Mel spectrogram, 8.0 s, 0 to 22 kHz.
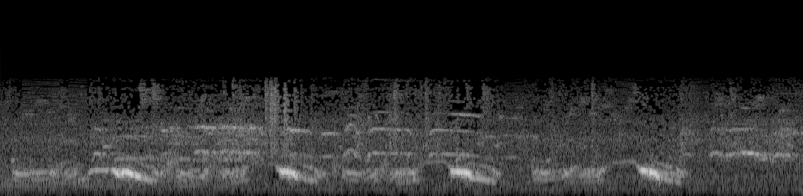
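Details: Young singing zebra dove from a competition-bred line, one of four birds about 3.5 to 4 months old; a clear rounded coo with a bright accented peak repeats about every 1.7 seconds, four times, over soft background murmur.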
